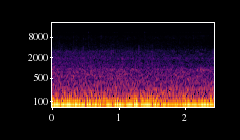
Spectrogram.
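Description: Steady low rumble with an even hiss over it, typical of wind buffeting a phone microphone outdoors.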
